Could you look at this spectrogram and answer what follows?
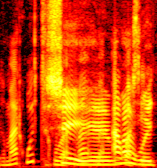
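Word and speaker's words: Magwitch: ¿Cómo se pronuncia? Javi Marwit.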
